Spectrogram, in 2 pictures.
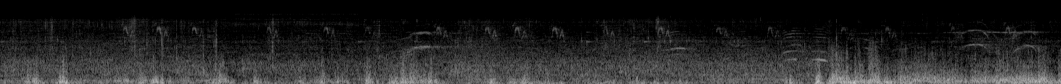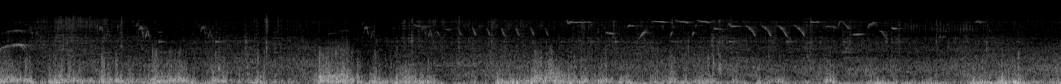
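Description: Outdoor waterside ambience: wind buffeting the microphone in uneven gusts, with scattered high bird chirps and a quick high trill near the end.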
